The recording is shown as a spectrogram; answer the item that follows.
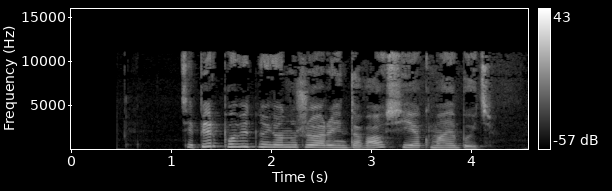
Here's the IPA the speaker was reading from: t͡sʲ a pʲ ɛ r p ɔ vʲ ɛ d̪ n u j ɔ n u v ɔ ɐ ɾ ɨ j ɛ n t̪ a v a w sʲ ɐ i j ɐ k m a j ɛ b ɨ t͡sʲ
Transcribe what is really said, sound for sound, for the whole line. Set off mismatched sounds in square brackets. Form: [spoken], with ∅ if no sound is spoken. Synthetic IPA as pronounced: t͡sʲ a pʲ ɛ r p ɔ vʲ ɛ d̪ n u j ɔ n u [ʐ] ɔ ɐ ɾ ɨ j ɛ n t̪ a v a w sʲ ɐ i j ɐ k m a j ɛ b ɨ t͡sʲ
